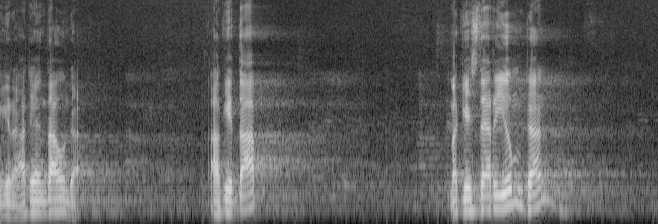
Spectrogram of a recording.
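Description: A man speaks with animation through a microphone in short bursts, echoing in a large room.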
